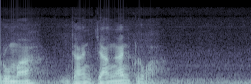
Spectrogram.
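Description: A middle-aged man speaks clearly into a microphone.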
